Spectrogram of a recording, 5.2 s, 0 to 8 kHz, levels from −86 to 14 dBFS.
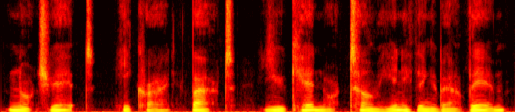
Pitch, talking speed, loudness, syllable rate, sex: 155 Hz, 140 wpm, -17 LUFS, 3.6 syllables/s, female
